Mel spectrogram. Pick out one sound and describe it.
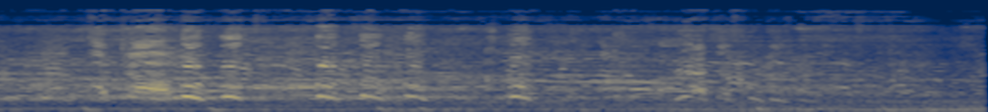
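A large crowd shouts and cheers excitedly outdoors.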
